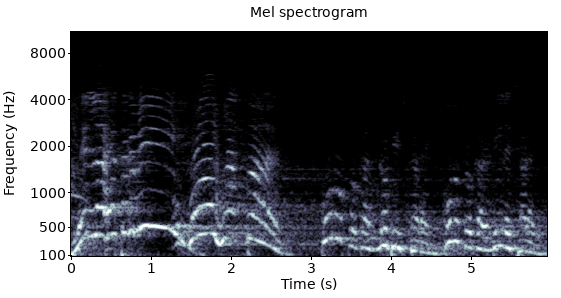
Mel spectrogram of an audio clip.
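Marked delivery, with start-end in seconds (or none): 0.1-2.5 takbir call. Real, not acted. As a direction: call the crowd to answer. Host leads crowd chant.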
